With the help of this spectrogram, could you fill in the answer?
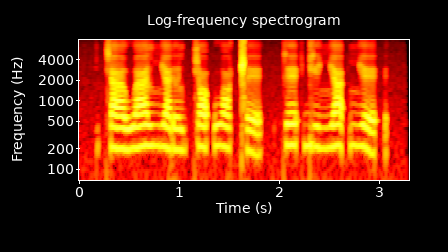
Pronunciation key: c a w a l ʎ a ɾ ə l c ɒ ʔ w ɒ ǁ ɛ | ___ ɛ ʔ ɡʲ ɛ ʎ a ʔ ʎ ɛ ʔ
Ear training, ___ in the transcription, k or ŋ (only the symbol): k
